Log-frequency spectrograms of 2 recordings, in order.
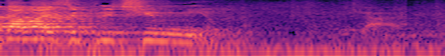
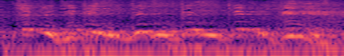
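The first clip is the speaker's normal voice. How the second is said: high, soft urging; coaxing sing-song; 8 semitones higher, 5 dB quieter, faster than usual. Acted. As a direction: coax her like a child. King urging her to take ring.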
